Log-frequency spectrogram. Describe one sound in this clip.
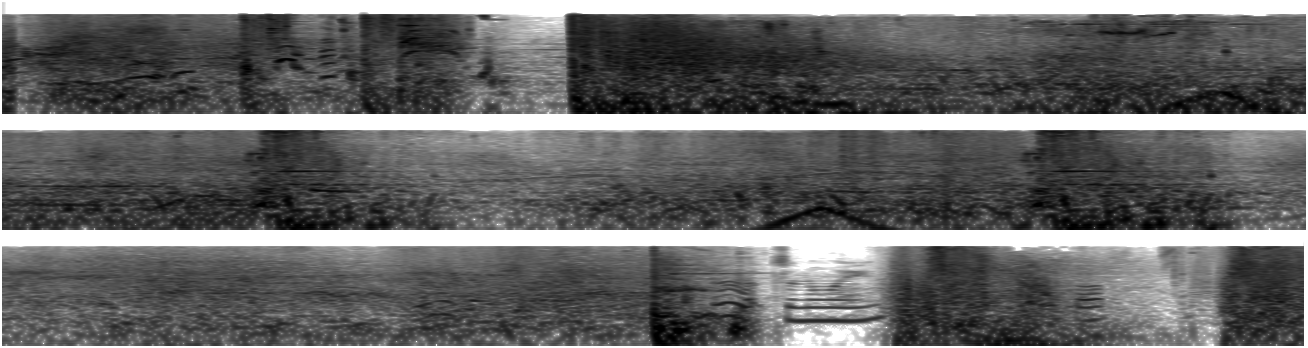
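A pickaxe strikes and smashes objects.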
